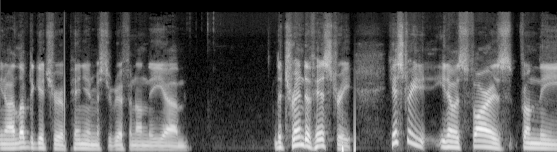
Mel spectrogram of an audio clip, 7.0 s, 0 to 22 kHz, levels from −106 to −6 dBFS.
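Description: Speech with two loud pops. One sharp pop at 0.80 to 0.84 s, after "love to get your". A double pop at 4.28 to 4.46 s, after "the trend of", well above the speech. A plug, switch or static discharge is the likely cause.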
